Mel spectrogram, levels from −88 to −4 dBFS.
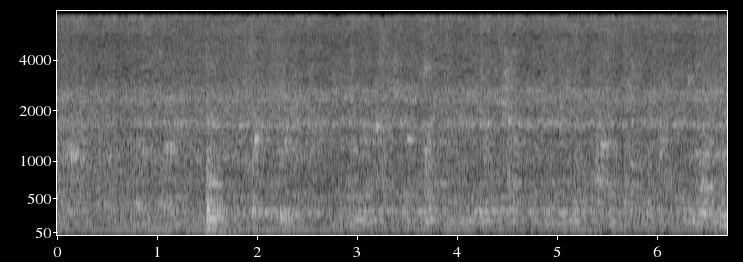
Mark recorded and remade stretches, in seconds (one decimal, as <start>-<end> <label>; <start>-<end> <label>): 0.0-6.7 remade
